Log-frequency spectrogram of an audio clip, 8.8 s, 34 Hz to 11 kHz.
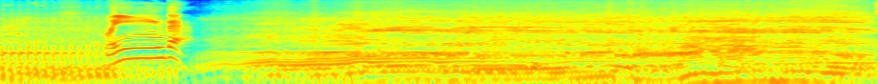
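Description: Honda CRF250F dirt bikes being ridden, a loud, continuous engine drone close by that dips briefly and then steadies while a rider calls out a short instruction.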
